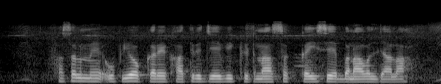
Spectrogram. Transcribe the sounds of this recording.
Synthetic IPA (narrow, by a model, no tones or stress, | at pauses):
pʰəsəlmẽʔʊpjoːɡ̚kəɾekʰaːt̪ɪɾd͡ʒeːʋikɪʈnaːsəkːəisebənaːʋəld͡ʒaːlaː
